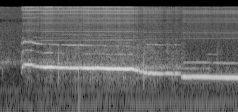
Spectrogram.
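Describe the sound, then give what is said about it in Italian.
A jackal howls once in a long, sustained, fairly high wail that drifts slowly lower in pitch over several seconds, loud, with no one speaking. “Questo sciacallo ulula in un modo strano.”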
